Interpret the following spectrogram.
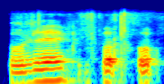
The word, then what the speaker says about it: Baudelaire: This is never tell if I'm pronouncing his name right. Baudelaire.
